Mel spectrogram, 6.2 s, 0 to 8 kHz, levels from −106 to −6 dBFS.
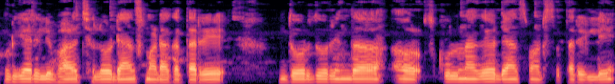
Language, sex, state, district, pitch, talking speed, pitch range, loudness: Kannada, male, Karnataka, Bijapur, 100 Hz, 145 wpm, 95-100 Hz, -25 LUFS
